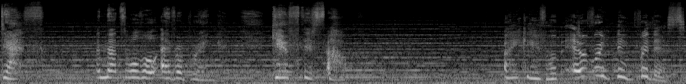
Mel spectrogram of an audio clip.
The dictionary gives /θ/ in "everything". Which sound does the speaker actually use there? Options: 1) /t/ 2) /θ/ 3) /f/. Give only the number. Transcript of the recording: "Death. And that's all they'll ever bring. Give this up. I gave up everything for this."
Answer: 2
